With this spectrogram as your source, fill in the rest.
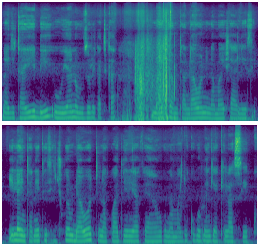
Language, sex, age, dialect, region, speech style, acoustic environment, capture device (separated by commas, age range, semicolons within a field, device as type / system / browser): Swahili, female, 18-24, Kenya - Mombasa, Kenya, relaxed, silence, mobile / Linux / Chrome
